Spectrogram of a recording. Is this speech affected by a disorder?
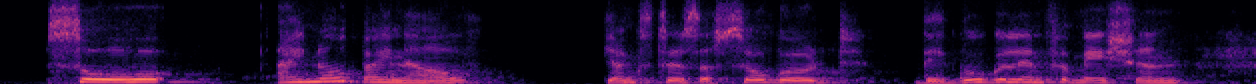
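No.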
